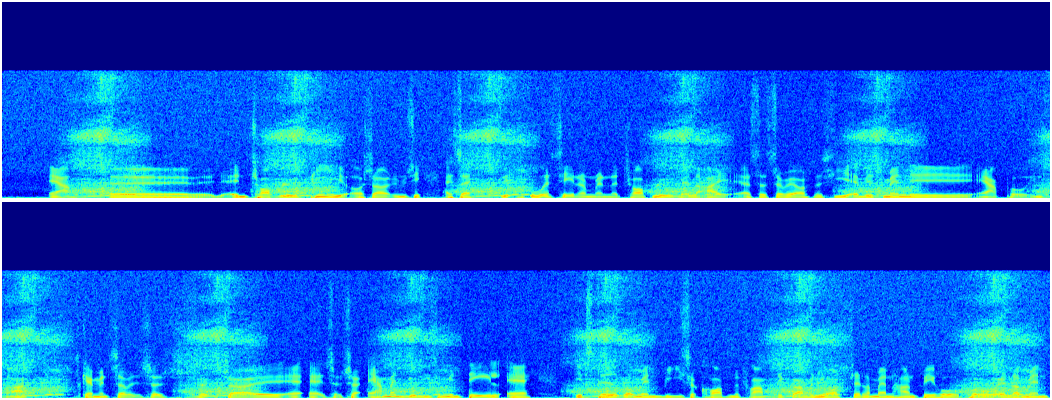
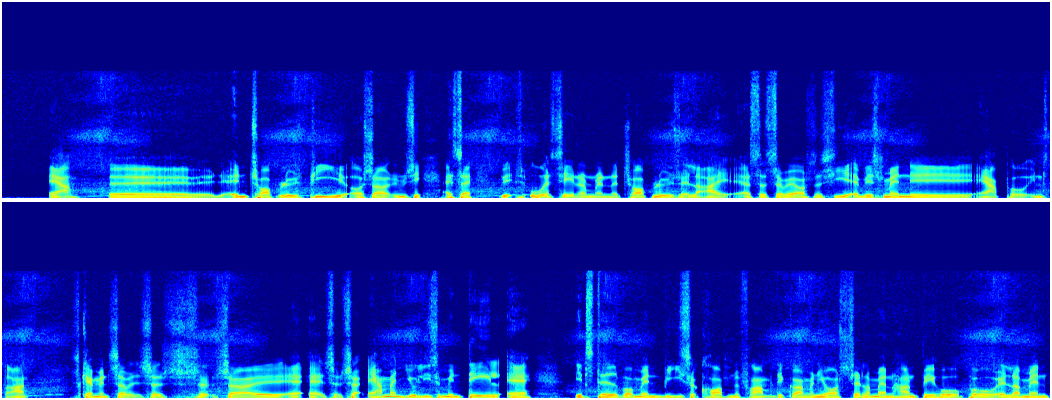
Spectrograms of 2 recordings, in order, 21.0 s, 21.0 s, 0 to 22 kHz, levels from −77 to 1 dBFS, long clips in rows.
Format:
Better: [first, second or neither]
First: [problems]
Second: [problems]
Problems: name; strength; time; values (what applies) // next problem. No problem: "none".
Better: second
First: hiss; loud; throughout; 4 dB below the speech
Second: hiss; faint; throughout; 25 dB below the speech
